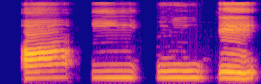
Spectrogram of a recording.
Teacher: दीर्घ स्वर जिन्ने बोलने में हस्व स्वरों की तुलना में दो गुना समय ज्यादा लगता है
